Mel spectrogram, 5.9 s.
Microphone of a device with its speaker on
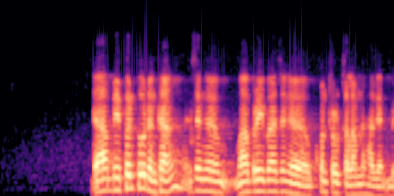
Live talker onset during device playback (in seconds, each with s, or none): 1.4 s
